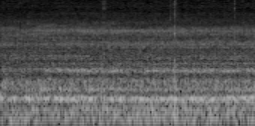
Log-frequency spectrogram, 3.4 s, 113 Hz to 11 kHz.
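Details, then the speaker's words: 8 kW 12 V all-in-one diesel air heater running and blowing hot air, measured around 217–220 °F with a temperature gun. Even whirring fan hum with a steady midrange tone, no surging or knocking. Normal running. "Yeah, she's running. We got it to go."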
